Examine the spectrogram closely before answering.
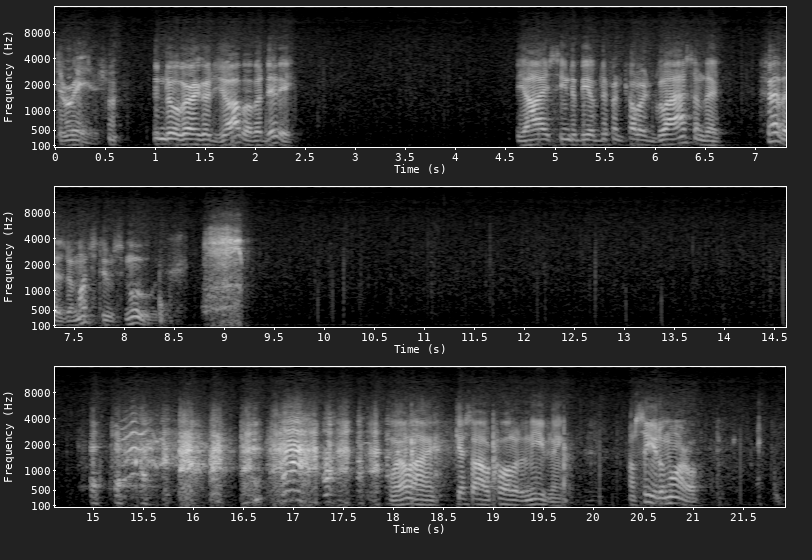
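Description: An elderly man speaks gruffly.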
